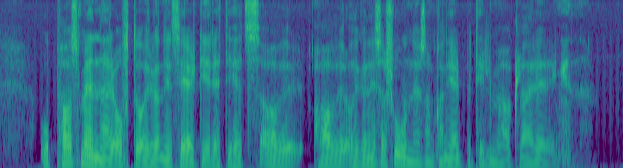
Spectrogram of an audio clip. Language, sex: Norwegian, male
